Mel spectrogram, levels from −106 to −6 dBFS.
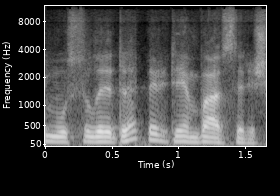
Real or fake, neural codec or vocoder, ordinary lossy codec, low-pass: fake; codec, 16 kHz in and 24 kHz out, 0.6 kbps, FocalCodec, streaming, 4096 codes; Opus, 24 kbps; 10.8 kHz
